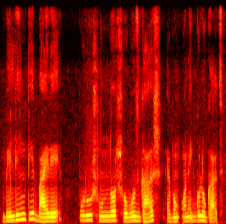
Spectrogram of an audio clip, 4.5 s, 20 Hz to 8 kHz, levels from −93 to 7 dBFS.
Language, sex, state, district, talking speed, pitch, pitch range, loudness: Bengali, male, Tripura, West Tripura, 120 wpm, 155 Hz, 140-165 Hz, -20 LUFS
